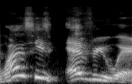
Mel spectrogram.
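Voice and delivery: surprised. Retold or imitated. To herself watching her dog rush around, high surprised cry. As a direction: pitch it way up in surprise. Puzzled at the hyperactive old dog.

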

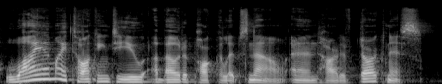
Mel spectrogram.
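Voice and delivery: ordinary delivery

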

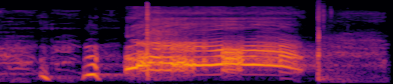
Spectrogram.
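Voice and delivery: loud, high burst of laughter. Real, not acted. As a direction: burst out laughing mid-sermon. Preacher laughs loudly mid-sermon.

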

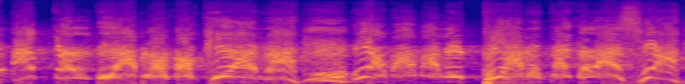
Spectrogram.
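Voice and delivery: loud, slow, repeated shouted pleas; full-force preaching. Acted. Pastor preaching at full force, shouting to church.

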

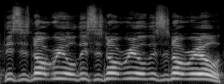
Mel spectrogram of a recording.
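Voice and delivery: high, insistent panicked chant; hammed-up repeated frantic plea; mock panic. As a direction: imitate someone waking in denial. Man wakes panicking inside simulation.

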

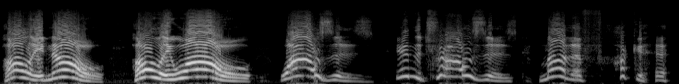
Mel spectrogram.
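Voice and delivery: slow, swooping high whoops; silly runaway excitement; crazy hammed-up exclamations. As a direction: stretch each exclamation out big, then ease off. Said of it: "I am getting too crazy".

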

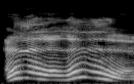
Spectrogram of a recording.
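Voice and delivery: high mocking eh sounds; a hint of a grumbling boss; imitating the bosses.

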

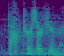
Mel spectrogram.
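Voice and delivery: dropped to a soft murmur; hushed self-reminder; quiet aside. Shown as a demonstration. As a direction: say it softly to yourself, a reminder.

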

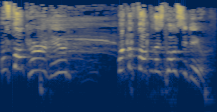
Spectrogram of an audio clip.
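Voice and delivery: exasperated high-pitched outburst; worked-up, indignant venting; pissed off. Real, not acted. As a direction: curse in real frustration, voice leaping up. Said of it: "I've never been so fucking pissed off".

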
